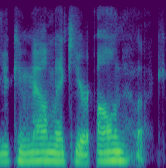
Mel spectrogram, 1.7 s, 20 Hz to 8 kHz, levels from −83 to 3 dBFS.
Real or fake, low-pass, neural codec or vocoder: fake; 7.2 kHz; codec, 16 kHz, 2 kbps, FreqCodec, smaller model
